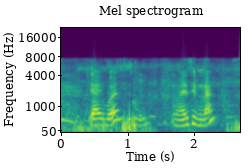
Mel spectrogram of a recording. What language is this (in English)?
Serer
